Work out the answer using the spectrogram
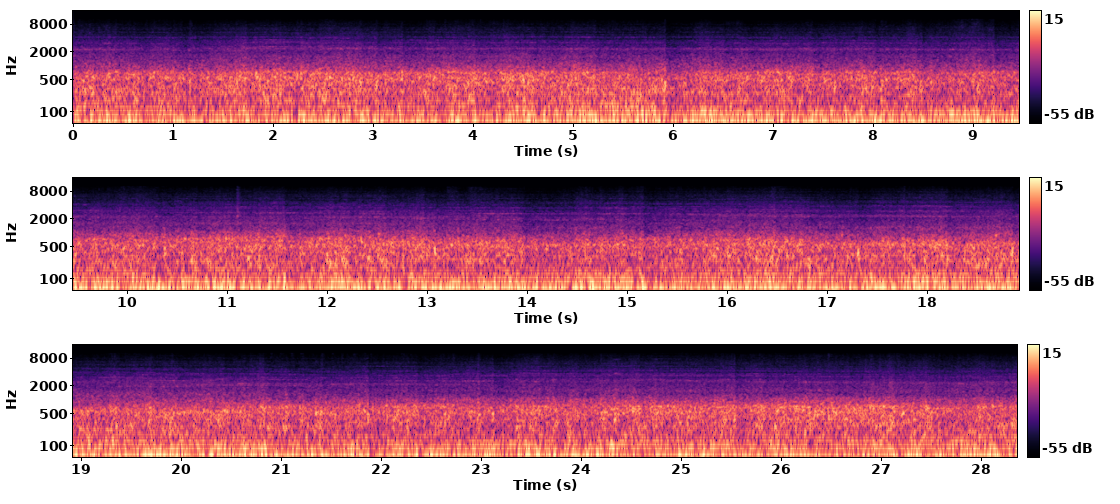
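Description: Freight train of hopper cars rolling past close by: a steady rumble of steel wheels on the rails that holds even throughout.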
